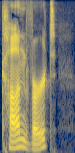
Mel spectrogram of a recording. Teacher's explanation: this one is pronounced convert, with the first syllable being emphasized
